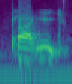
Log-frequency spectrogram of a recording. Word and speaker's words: PAEEK: Prosek is a free agent, having left Cypriot side AEL Limassol last year, where he had a loan spell with second tier side Paik, which is spelled P-A-E-E-K.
